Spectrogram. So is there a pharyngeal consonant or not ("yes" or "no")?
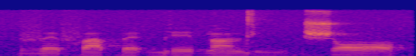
no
